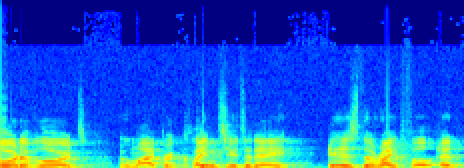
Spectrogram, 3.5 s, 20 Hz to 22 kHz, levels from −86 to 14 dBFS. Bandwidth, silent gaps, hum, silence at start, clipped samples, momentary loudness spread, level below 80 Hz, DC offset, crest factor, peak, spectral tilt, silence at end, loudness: 15.5 kHz; none; none; 0 s; under 0.1%; 9 LU; -46 dBFS; under 0.1%; 14 dB; 0 dBFS; -5.5 dB/octave; 0 s; -14 LUFS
